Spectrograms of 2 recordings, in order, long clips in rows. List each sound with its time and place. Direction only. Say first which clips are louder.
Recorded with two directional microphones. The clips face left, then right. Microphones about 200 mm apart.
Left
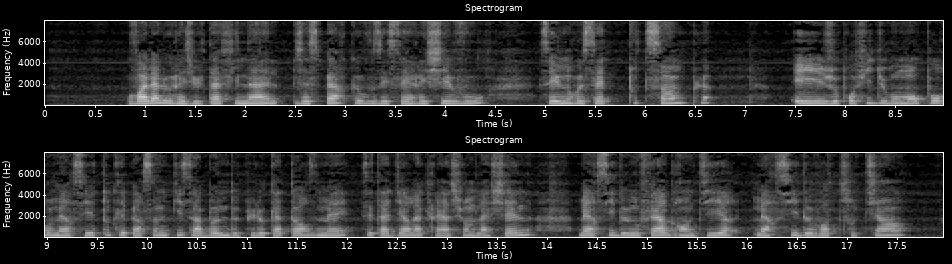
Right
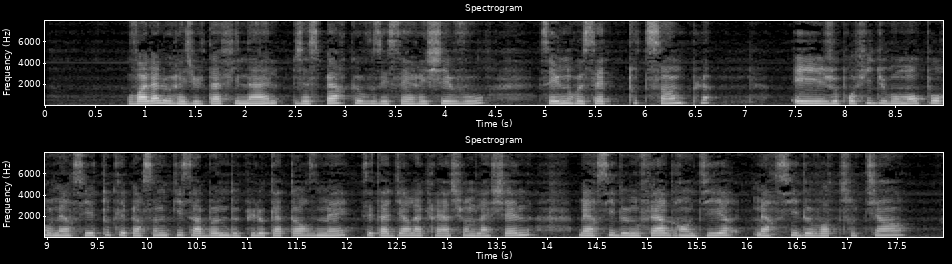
0.7 s speech: right 3 dB; 30° right (ahead or behind)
